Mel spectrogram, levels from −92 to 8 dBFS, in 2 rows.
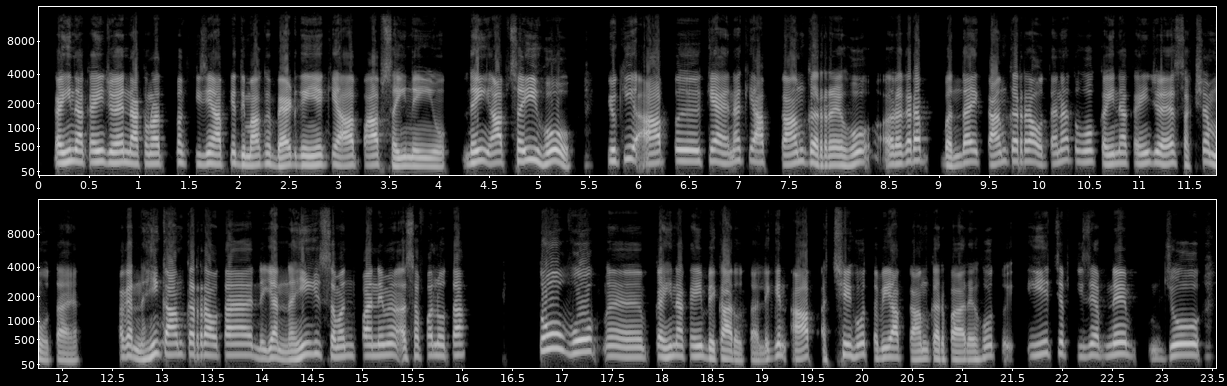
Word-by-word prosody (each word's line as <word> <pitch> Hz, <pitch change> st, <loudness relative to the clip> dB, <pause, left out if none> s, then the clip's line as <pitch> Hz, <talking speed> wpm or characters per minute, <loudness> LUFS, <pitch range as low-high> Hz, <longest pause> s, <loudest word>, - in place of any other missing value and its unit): कहीं 190 Hz, +3 st, +6 dB
न 205 Hz, -, +4 dB
कहीं 200 Hz, +1 st, +3 dB
जो 190 Hz, -, +3 dB
है 195 Hz, +1 st, +6 dB
नकारात्मक 180 Hz, +1 st, 0 dB
चीज़ें 175 Hz, +1 st, +1 dB
आपके 170 Hz, +2 st, +2 dB
दिमाग 155 Hz, 0 st, +2 dB
में 175 Hz, -3 st, -2 dB
बैठ 155 Hz, +3 st, +5 dB
गई 155 Hz, 0 st, +2 dB
हैं 160 Hz, 0 st, +3 dB
कि 165 Hz, -, -4 dB
आप 155 Hz, +1 st, +3 dB
आप 160 Hz, +1 st, +4 dB
सही 140 Hz, -2 st, 0 dB
नहीं 135 Hz, -1 st, +1 dB
हो। 125 Hz, -, -4 dB, 0.2 s
नहीं 195 Hz, +2 st, +3 dB
आप 195 Hz, +1 st, +3 dB
सही 215 Hz, +2 st, +4 dB
हो, 205 Hz, +1 st, +2 dB
क्योंकि 215 Hz, -, -4 dB
आप 195 Hz, -1 st, +2 dB
क्या 210 Hz, -1 st, +2 dB
है 185 Hz, -, 0 dB
ना 220 Hz, +3 st, -1 dB
कि 225 Hz, 0 st, -11 dB
आप 200 Hz, -1 st, 0 dB
काम 180 Hz, +5 st, +2 dB
कर 190 Hz, -6 st, +2 dB
रहे 155 Hz, 0 st, +2 dB
हो, 160 Hz, +6 st, +1 dB, 0.2 s
और 170 Hz, -, 0 dB
अगर 210 Hz, +5 st, +2 dB
आप 230 Hz, 0 st, 0 dB, 0.2 s
बंदा 155 Hz, +6 st, +1 dB
एक 205 Hz, -2 st, -2 dB
काम 175 Hz, +5 st, +1 dB
कर 215 Hz, 0 st, -1 dB
रहा 210 Hz, -1 st, +2 dB
होता 170 Hz, -1 st, -4 dB
है -, -, -3 dB
ना, 225 Hz, -, 0 dB
तो 220 Hz, -3 st, -9 dB
वो 205 Hz, +1 st, 0 dB
कहीं 170 Hz, 0 st, +1 dB
न 185 Hz, 0 st, 0 dB
कहीं 180 Hz, +2 st, -1 dB
जो 195 Hz, -1 st, 0 dB
है 175 Hz, +3 st, +2 dB
सक्षम 180 Hz, +2 st, -5 dB
होता 120 Hz, -3 st, -3 dB
है। 110 Hz, +1 st, -7 dB, 0.4 s
अगर 190 Hz, +2 st, +2 dB
नहीं 155 Hz, -, +1 dB
काम 210 Hz, 0 st, +3 dB
कर 210 Hz, -, +2 dB
रहा 200 Hz, 0 st, +1 dB
होता 205 Hz, +2 st, 0 dB
है 190 Hz, -7 st, -2 dB
या 165 Hz, +2 st, +3 dB
नहीं 160 Hz, -, 0 dB
समझ 180 Hz, -3 st, -2 dB
पाने 195 Hz, 0 st, +1 dB
में 205 Hz, -, +1 dB
असफल 190 Hz, +4 st, -3 dB
होता 200 Hz, +1 st, -1 dB, 0.8 s
तो 280 Hz, -, +3 dB, 0.2 s
वो 230 Hz, 0 st, +1 dB
अ, 260 Hz, -, -1 dB, 0.6 s
कहीं 175 Hz, -1 st, +1 dB
न 190 Hz, -, +1 dB
कहीं 185 Hz, 0 st, -1 dB
बेकार 150 Hz, -4 st, +1 dB
होता। 110 Hz, 0 st, -8 dB
लेकिन 145 Hz, -, -4 dB
आप 180 Hz, -, 0 dB
अच्छे 205 Hz, -, -3 dB
हो 200 Hz, -, 0 dB
तभी 160 Hz, -3 st, -3 dB
आप 165 Hz, -, -5 dB
काम 135 Hz, +2 st, -1 dB
कर 140 Hz, -2 st, -2 dB
पा 130 Hz, -1 st, -1 dB
रहे 130 Hz, 0 st, -2 dB
हो 175 Hz, +8 st, -4 dB
तो 190 Hz, -, -15 dB, 0.2 s
ये 210 Hz, +4 st, -3 dB
सब 225 Hz, -, -1 dB
चीज़ें 180 Hz, +3 st, -5 dB
अपने 205 Hz, +4 st, +1 dB, 0.3 s
जो 200 Hz, +7 st, +1 dB
185 Hz, 240 wpm, -23 LUFS, 160-205 Hz, 0.8 s, कहीं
